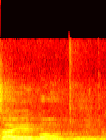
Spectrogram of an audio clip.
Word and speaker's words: Sayabone: He has a proper pronunciation of his name, but I've said it wrong for so many years it feels like I'm putting on airs. But it's Sayabone, and this is him.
